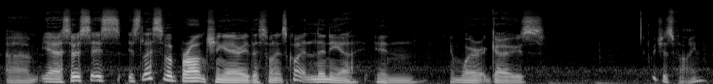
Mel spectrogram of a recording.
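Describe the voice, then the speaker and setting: A middle-aged man hosts a game playthrough, chatting casually and reading the story text aloud. His voice sits on the low side with lively intonation at a normal speed.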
